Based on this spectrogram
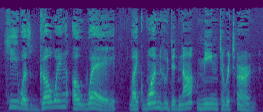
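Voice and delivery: slow, weighted stress on "going away"; emphatic. A narrator's reading. Preacher quotes a commentator on the Greek verb, slow and emphatic. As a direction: lean on "going away", drawing the words out. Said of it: "There is an emphasis on the idea".

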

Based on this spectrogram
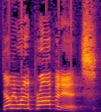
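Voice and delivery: high, loud oblivious cheer; dumb and happy. Acted. Saul strolling up to the prophet, dumb and happy. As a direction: chirp it up high like a friendly dope. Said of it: "kinda dumb and happy".

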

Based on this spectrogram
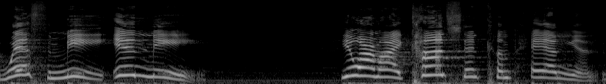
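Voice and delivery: loud, high, slow pleading prayer; full-force preaching prayer; impassioned prayer. Real, not acted. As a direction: plead for God's presence. Preacher prays the psalm aloud.

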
